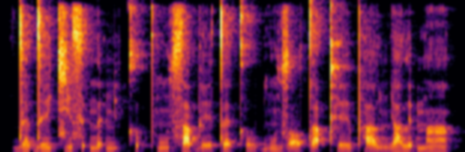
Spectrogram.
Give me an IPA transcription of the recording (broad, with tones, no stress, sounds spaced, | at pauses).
d ɛ˦ d e˦ t͡ɕ i˦˨ s ɪ˦ ʔ n ɛ˦ ʔ ɲ ɪ˦ ʔ kʰ ʊ˦ ʔ pʰ ũ˦ sʰ ä˦˨ b e˨ t ɛ˦˨ kʰ o˦ b ũ˦ z ɔ˨ t ä˦ ʔ kʰ e˦˨ ɪ̯ pʰ a˨ ʊ̯ ɲ ä˦ l ɪ˦ ʔ m ã˦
